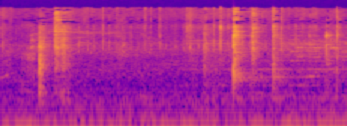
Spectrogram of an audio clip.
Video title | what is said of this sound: How To Change Bike Wheel Bearings Without Side Stand--Telugu | Bearing ఊపి చూస్తే sound అయితే వస్తుంది అనమాట. లోడ అని సౌండ్ వస్తే బేరింగ్ పోయినట్టు అనమాట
